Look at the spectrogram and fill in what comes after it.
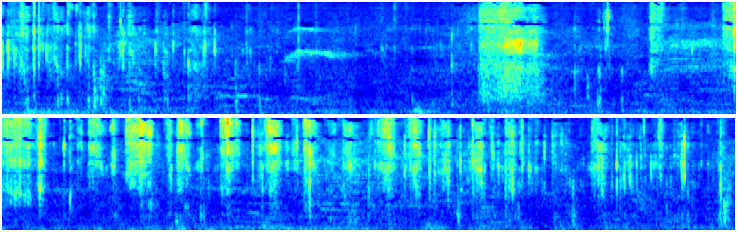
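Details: Red panda munching on an apple, giving steady wet crunching and biting noises, with one louder burst midway and quiet human talk behind.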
